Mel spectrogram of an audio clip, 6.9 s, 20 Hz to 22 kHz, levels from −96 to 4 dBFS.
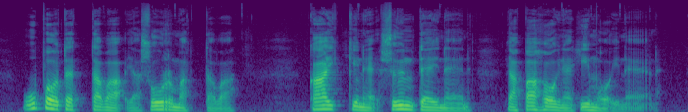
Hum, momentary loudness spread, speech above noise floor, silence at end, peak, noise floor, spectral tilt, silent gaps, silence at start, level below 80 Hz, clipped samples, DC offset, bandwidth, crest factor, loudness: none; 16 LU; 40 dB; 0.45 s; -6 dBFS; -66 dBFS; -7.5 dB/octave; none; 0.25 s; -52 dBFS; under 0.1%; under 0.1%; 17 kHz; 22 dB; -27 LUFS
